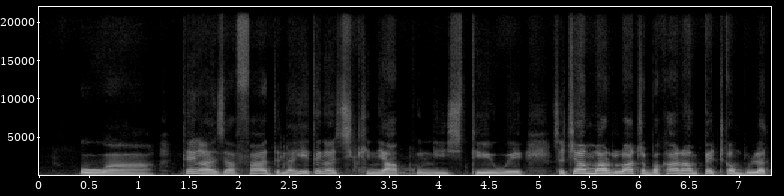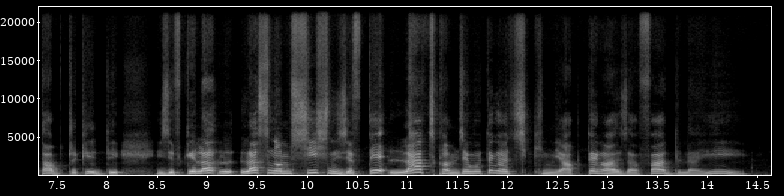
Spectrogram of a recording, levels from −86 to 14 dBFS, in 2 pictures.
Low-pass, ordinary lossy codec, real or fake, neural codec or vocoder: none; none; fake; autoencoder, 48 kHz, 128 numbers a frame, DAC-VAE, trained on Japanese speech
